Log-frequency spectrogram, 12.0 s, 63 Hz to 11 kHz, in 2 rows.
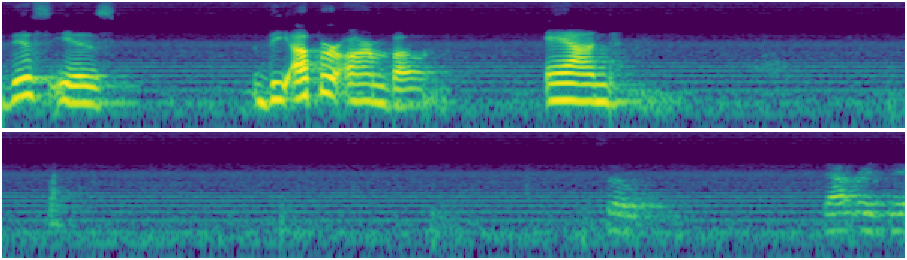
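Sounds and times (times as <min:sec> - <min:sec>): woman speaking: 0:00.0 - 0:00.8, 0:01.7 - 0:03.0, 0:03.6 - 0:04.2, 0:10.0 - 0:10.5, 0:11.5 - 0:12.0
faint electrical mains hum: 0:00.0 - 0:12.0.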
